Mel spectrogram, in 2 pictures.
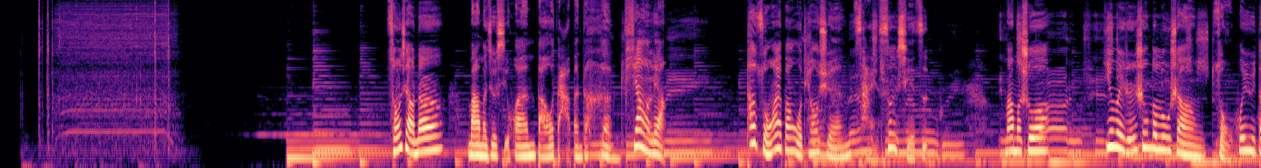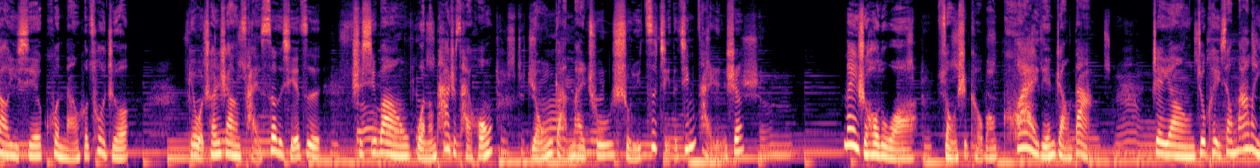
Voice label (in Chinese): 女-俏皮自述版; 彩色鞋子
